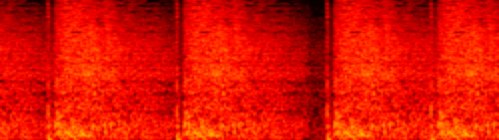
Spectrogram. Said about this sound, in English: What the fuck was that? Was that a gunshot? Yeah, it sounded like one. I think it came from that way.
